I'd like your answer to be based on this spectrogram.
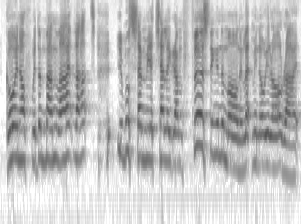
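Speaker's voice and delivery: hint of an anxious old woman; old lady's worry. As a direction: fuss like a worried spinster sister. Old lady fretting over sister.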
